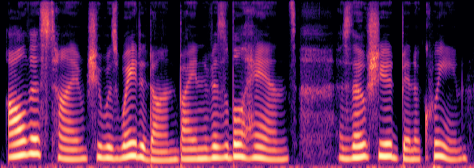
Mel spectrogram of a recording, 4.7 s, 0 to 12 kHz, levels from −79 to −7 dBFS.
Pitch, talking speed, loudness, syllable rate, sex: 215 Hz, 215 wpm, -15 LUFS, 5.1 syllables/s, female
